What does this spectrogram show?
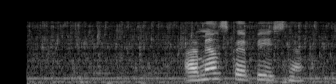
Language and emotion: Russian, neutral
